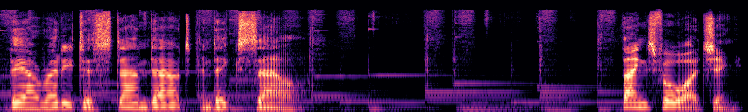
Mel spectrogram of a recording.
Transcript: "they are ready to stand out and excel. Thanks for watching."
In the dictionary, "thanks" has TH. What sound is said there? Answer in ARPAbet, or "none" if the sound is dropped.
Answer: TH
